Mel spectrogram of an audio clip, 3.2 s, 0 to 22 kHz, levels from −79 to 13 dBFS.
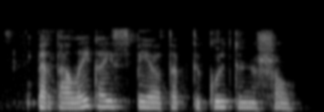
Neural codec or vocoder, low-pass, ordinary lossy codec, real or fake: codec, 16 kHz, 16 kbps, FunCodec, trained on Chinese and English, 50 frames a second; 7.2 kHz; AAC, 32 kbps; fake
